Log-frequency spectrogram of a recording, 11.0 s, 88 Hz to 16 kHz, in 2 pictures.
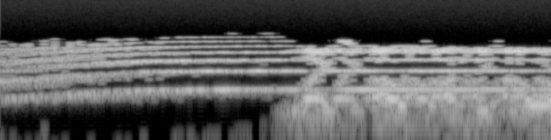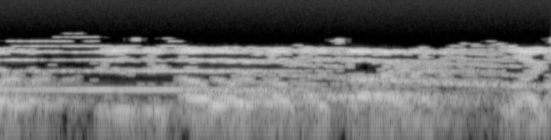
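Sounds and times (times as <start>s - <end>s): rising siren-like tone: 2.7s - 11.0s.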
